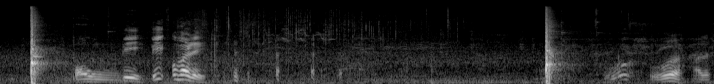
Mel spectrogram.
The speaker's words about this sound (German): Das dritte Bier des Tages wird gerade geöffnet.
